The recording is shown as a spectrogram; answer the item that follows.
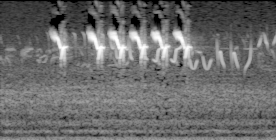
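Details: Pallas's bunting singing: a quick run of six high, loud, downward-slurred notes, then softer trailing chirps fading away.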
